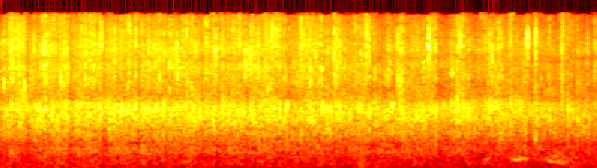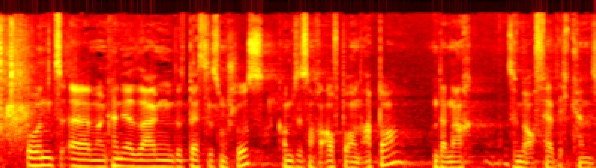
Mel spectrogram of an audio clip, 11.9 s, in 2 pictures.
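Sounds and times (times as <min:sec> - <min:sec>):
audience applause: 0:00.0 - 0:06.6
speech: 0:06.3 - 0:11.9.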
